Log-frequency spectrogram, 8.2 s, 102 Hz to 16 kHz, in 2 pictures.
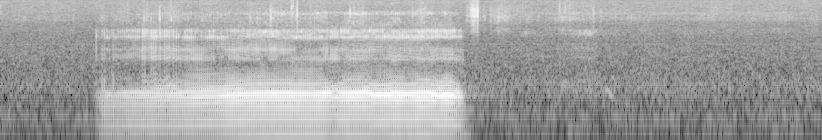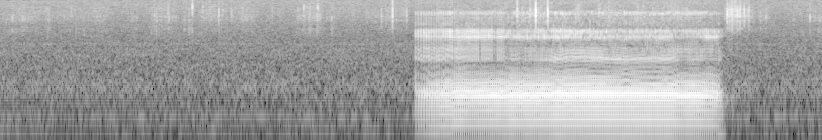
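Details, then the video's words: French Bulldog snoring while asleep: two long, steady harmonic snores about 1.8 and 1.5 seconds each, separated by a quiet pause of nearly four seconds, in a calm indoor setting. "French Bulldog Snoring"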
